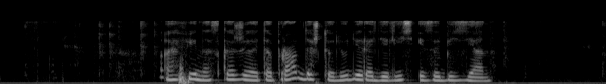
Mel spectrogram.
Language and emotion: Russian, neutral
